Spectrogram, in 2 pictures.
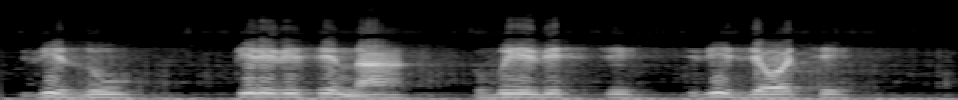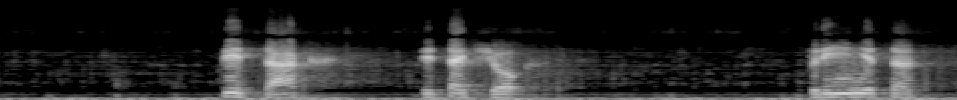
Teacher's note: Пункт третий. Буквы «е» и «я» во всяких неударяемых слогах произносятся очень близко к «и».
